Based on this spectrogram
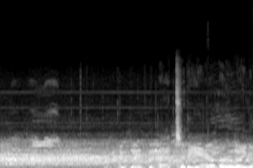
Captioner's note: referee blows whistle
